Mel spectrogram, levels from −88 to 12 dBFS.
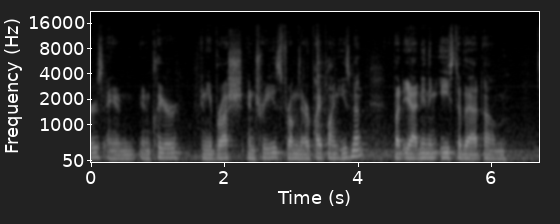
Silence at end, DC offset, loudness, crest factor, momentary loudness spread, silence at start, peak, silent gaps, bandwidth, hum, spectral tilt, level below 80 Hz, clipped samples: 0 s; under 0.1%; -38 LUFS; 22 dB; 11 LU; 0 s; -16 dBFS; none; 15.5 kHz; none; -5 dB/octave; -70 dBFS; under 0.1%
